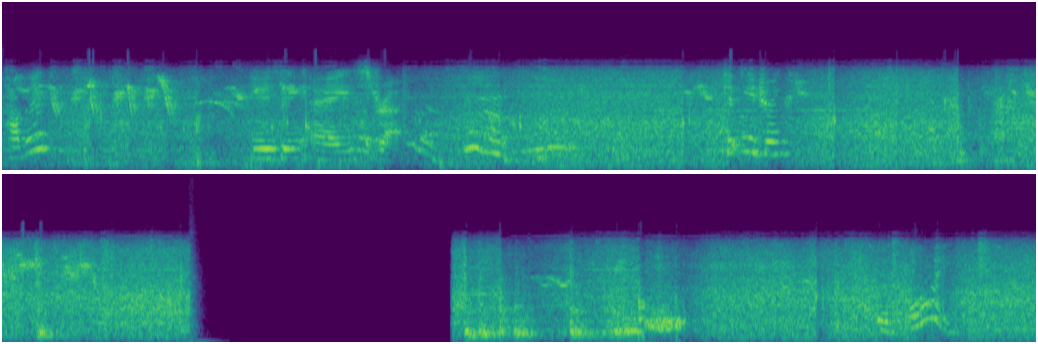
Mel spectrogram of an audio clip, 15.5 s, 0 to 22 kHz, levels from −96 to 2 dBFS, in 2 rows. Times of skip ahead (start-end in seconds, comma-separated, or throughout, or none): 12.57-12.59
